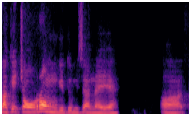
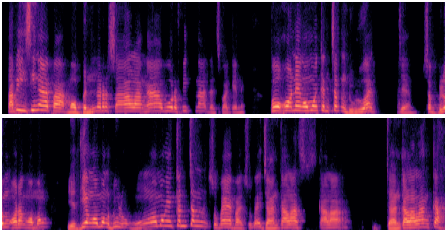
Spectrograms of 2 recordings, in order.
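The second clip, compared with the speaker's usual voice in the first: higher and louder, a mock pushy blusterer; mock loud talker; 7 semitones higher than usual. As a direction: ham up someone who talks over everyone. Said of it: "Orang-orang yang ngomong kenceng".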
